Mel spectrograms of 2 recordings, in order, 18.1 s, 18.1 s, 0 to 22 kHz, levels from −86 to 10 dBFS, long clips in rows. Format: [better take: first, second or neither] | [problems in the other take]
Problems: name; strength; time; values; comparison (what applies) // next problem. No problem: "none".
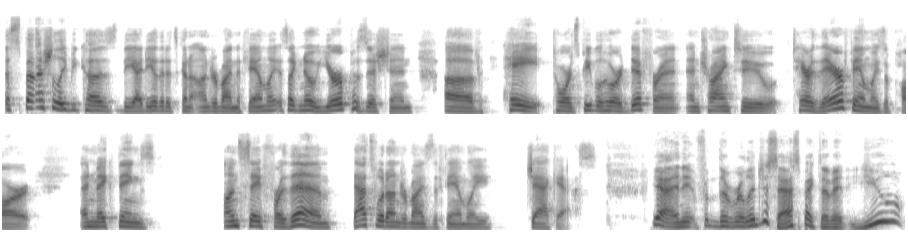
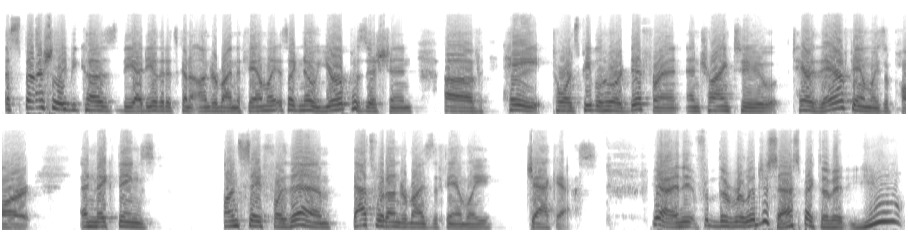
first | distortion; heavy; 16% of the sound clipped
